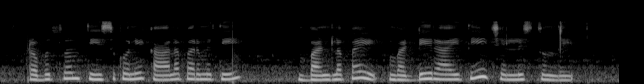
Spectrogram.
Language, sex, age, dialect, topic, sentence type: Telugu, female, 18-24, Utterandhra, banking, statement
